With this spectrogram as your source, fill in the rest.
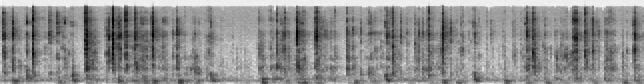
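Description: Fingertips of both hands type steadily on a black plastic full-size computer keyboard resting on a desk. The sound is a dense stream of crisp, bright plastic key taps that die away almost instantly, with a brief pause just before the two-second mark before the typing resumes.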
